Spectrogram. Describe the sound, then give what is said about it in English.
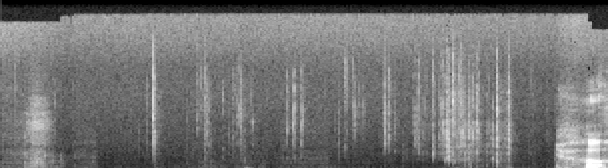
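Sharp, irregular crinkles and small crackling snaps of the plastic package of Lucas Bombasso lemon-flavored hot candy with chewing gum being opened, with a brief voice before and a louder voice cutting in at the end. “So it's a small plastic container”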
